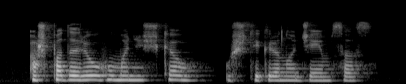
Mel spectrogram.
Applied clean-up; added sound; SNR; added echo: none; none; none; none.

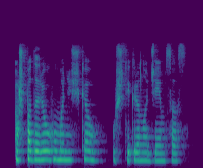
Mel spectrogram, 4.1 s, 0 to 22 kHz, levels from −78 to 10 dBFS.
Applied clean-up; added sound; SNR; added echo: neural mask model Resemble Enhance denoiser.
